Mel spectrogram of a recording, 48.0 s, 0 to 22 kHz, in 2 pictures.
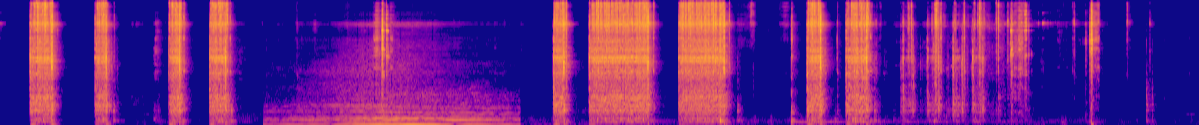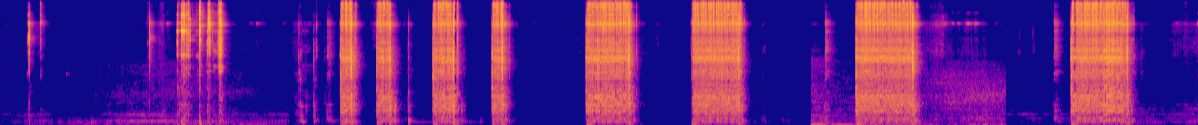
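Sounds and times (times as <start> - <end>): sewing machine stitching: 0.6 - 1.2, 1.9 - 2.4, 3.4 - 6.3, 11.1 - 14.7, 16.2 - 20.3, 30.8 - 34.2, 35.7 - 36.8, 37.8 - 39.0, 40.2 - 43.7, 45.4 - 46.8.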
